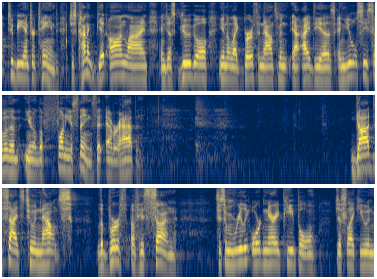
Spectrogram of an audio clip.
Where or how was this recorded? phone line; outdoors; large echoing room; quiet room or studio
large echoing room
